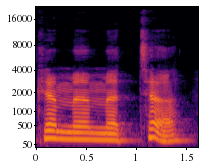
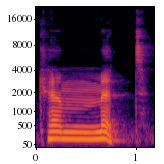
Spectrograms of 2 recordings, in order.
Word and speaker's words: Kemet: Kim it is that though this is Kim this is not to be pronounced Kim - this is pronounced Kemet this is what we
